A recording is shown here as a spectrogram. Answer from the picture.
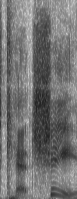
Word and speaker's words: Cait Sith: Square Enix do this the Japanese version has the correct pronunciation it's catchy and with like a video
